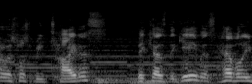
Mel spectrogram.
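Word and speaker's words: Tidus: this is how it titus is correct t i usually any letter that that any i that follows a single letter at the beginning of a name is always pronounced with a hard e sound like titus tifa so it makes sense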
